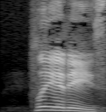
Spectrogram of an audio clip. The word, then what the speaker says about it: Pleiades: Pleiades, thank you.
